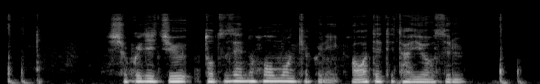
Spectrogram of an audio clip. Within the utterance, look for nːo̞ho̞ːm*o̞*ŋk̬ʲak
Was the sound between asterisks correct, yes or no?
no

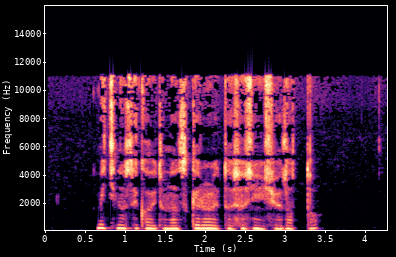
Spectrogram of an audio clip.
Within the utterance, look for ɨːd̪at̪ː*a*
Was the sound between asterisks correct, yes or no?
yes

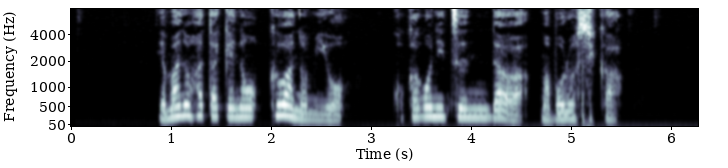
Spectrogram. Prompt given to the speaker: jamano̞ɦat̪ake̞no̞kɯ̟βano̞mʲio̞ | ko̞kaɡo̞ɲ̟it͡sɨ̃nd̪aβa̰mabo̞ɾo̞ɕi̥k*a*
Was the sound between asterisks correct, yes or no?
yes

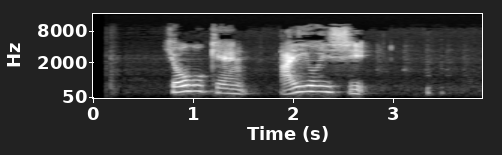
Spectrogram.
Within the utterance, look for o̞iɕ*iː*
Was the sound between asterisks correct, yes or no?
no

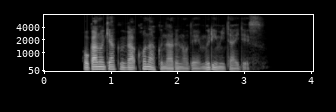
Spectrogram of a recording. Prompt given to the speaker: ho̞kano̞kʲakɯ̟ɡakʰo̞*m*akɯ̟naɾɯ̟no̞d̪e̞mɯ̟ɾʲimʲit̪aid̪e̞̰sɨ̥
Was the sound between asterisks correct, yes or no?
no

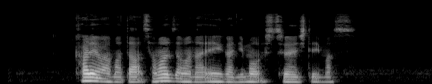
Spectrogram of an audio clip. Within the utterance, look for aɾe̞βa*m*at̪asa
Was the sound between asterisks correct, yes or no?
yes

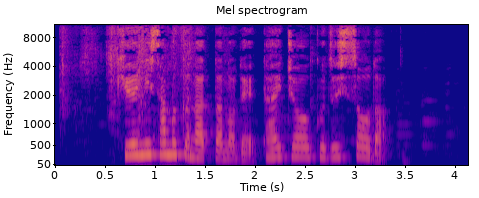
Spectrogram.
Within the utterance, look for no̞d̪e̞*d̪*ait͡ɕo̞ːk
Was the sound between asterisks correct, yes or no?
no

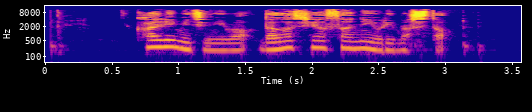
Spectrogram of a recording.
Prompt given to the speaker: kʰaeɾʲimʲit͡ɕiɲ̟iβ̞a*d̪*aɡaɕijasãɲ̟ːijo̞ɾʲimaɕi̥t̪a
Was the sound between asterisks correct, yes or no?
yes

